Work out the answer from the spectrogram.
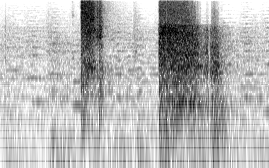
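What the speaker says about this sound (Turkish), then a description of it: "Hayatımda ilk defa bir tüfek atacağım şimdi." Two loud rifle shots go off close by, one after the other, each a sharp crack followed by a short rumbling echo.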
